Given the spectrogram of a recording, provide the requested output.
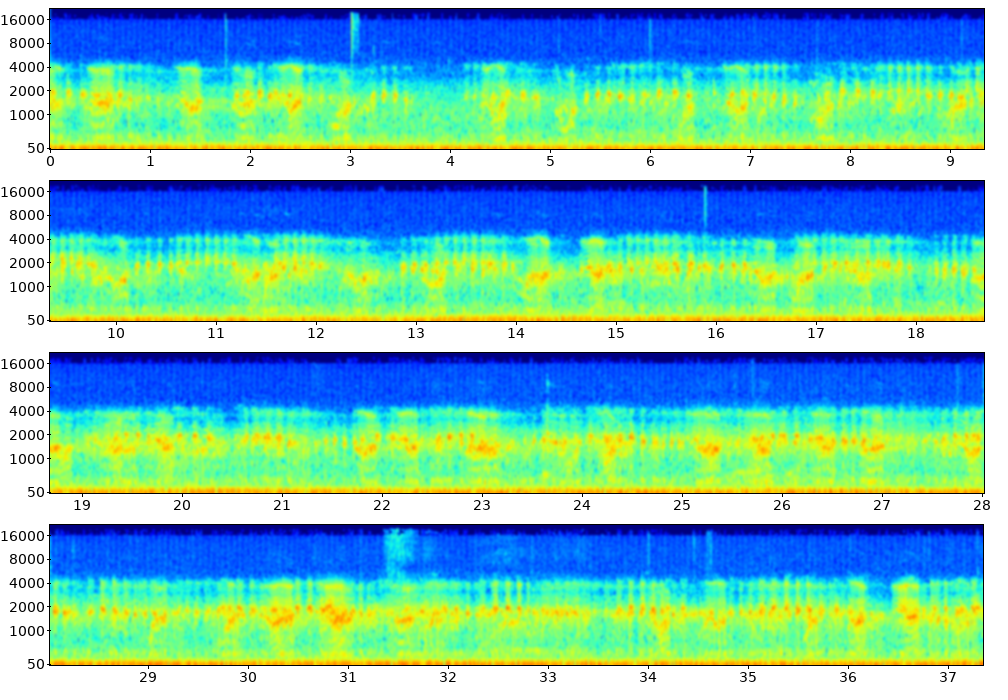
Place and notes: Niévroz, Les Grenouilles du Lac des Pyes / Frogs at the Pyes lake. It was during the week without planes because of the volcano in Iceland. Frogs were soooo happy.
